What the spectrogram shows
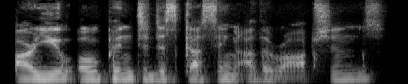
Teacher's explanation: I love that you made it sound like a clear question. You gave it a little scoop at the end.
